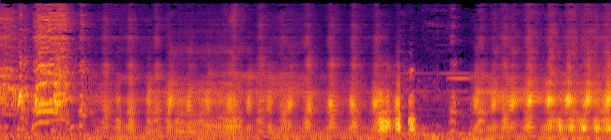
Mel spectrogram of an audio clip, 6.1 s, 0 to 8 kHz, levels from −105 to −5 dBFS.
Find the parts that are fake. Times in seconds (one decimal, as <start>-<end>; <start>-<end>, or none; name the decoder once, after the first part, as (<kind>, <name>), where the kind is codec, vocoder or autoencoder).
0.9-4.0 (vocoder, Vocos); 4.7-6.1

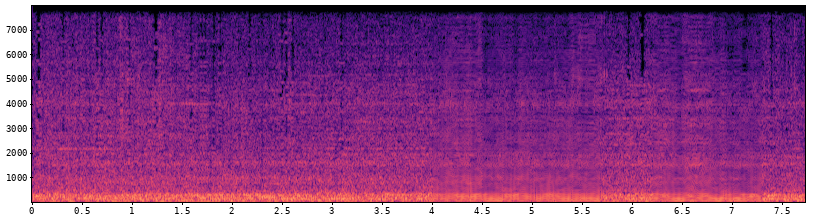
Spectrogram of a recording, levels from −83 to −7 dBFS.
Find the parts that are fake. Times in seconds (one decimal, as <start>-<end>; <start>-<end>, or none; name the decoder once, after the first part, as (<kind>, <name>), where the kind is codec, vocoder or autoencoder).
4.0-5.7 (vocoder, Vocos); 6.2-7.3

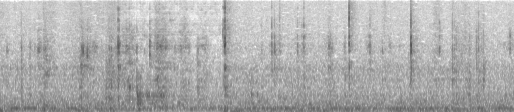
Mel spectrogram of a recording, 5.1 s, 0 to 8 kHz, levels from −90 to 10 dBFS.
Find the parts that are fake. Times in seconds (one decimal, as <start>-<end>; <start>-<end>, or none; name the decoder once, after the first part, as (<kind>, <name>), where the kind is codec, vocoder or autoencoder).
1.2-2.3 (vocoder, HiFi-GAN)

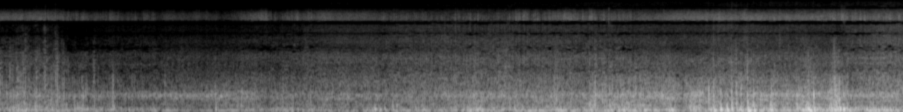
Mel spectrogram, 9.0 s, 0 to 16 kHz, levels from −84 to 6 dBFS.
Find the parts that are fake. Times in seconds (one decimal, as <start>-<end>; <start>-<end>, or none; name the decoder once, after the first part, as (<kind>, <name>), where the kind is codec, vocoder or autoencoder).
1.6-2.6 (autoencoder, DAC-VAE); 3.2-3.8; 6.4-8.3

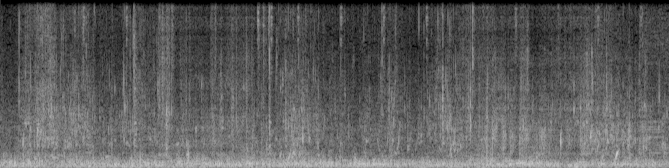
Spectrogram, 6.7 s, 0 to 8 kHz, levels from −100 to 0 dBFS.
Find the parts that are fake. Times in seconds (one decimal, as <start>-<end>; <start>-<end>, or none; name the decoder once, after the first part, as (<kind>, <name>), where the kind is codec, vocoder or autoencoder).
1.6-2.7 (codec, SNAC); 4.6-5.9

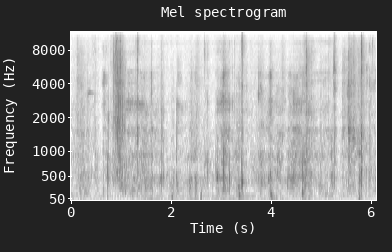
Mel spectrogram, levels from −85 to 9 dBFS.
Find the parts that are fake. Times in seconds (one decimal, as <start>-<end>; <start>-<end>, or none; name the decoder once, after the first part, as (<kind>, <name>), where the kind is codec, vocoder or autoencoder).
1.4-4.7 (codec, SNAC)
